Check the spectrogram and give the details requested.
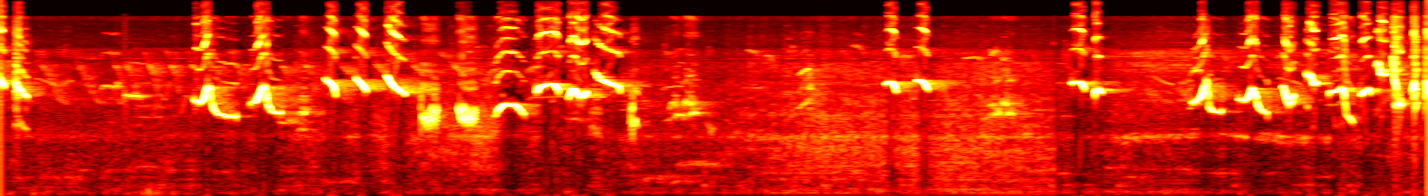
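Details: Oriental magpie-robin singing hard in close-packed bursts, full variation of fill-in phrases: long strings of loud slurred whistles and chips, a grainy hiss in the middle section, then another rapid run of notes.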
